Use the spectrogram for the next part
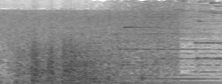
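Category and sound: nature, thunderstorm with heavy rain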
